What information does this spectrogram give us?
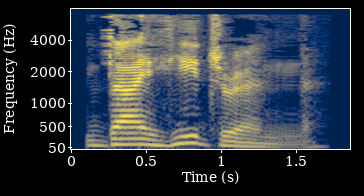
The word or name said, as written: dihedron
